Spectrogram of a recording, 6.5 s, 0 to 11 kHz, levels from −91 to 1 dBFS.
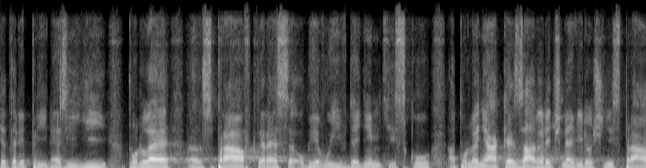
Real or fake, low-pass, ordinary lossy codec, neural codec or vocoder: fake; 9.9 kHz; Opus, 24 kbps; codec, 44.1 kHz, 7.8 kbps, Pupu-Codec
